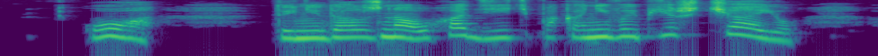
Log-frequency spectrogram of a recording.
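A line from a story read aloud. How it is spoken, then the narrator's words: Horrified exclamation. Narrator (Russian): воскликнула Энн в ужасе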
